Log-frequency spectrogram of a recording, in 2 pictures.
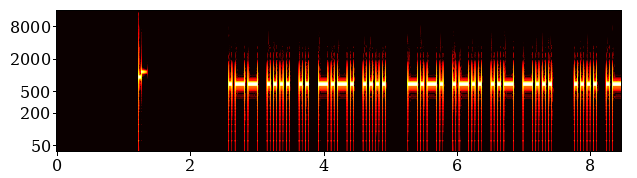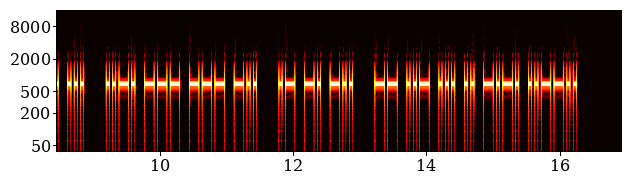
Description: Morse code, heard as a keyed tone, about 25 wpm, 700 Hz. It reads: WHICH CLUB HAS FOOD AND MUSIC?
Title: Sentences from Top 1200 Words 25wpm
